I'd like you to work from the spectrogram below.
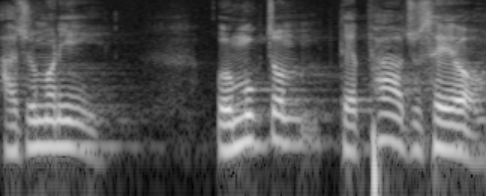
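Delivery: put-on soft, gentle voice in Gyeongsang accent. Retelling a friend asking a Seoul vendor for more fishcake, quoted in a soft voice. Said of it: "아주 나름대로 부드러운 목소리로".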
